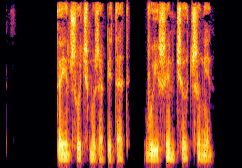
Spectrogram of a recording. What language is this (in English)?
Mari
